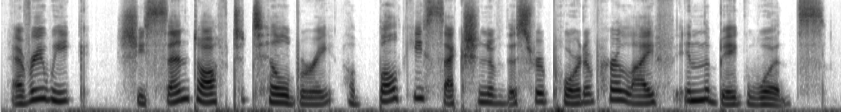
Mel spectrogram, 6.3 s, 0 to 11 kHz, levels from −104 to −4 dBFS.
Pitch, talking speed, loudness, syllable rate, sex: 205 Hz, 190 wpm, -19 LUFS, 4.6 syllables/s, female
